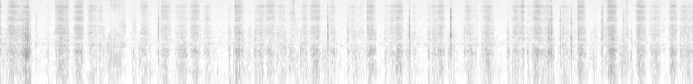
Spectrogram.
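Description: A ballpoint pen tip scratches handwriting across a thin, flat, lined paper notebook page, giving a quiet, continuous run of short, dry scratching strokes with a bright, papery hiss. Each stroke dies away almost at once.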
